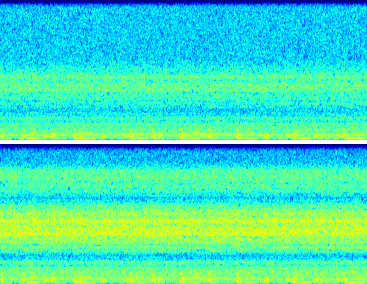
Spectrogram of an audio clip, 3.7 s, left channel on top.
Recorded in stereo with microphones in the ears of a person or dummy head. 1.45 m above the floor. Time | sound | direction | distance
0.0 | a machine running | 85° right | ?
